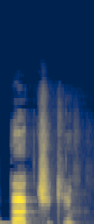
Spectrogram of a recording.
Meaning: nominative/accusative plural of да́тчик (dátčik)
- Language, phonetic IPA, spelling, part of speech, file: Russian, [ˈdat͡ɕːɪkʲɪ], датчики, noun, Ru-датчики.ogg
